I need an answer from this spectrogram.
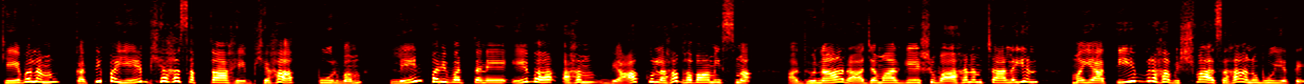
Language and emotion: Sanskrit, happy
